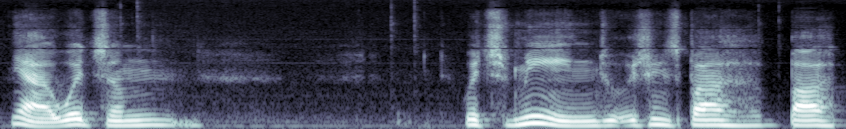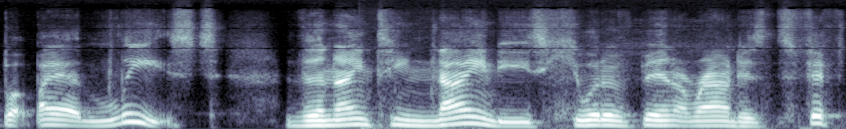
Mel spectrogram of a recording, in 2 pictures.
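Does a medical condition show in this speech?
Yes: stuttering; stutter since school years, told to focus on speech to do drama lines, advised against musical lead; still stutters, especially on quick remarks; stutters on first attempt at quips, barely succeeds second time, often sang off pitch in school; here repeated sounds.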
